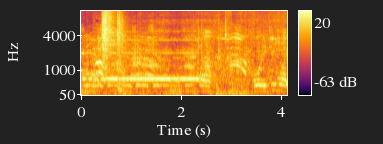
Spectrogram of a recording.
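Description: BMX starting gate: a steady electronic start tone sounds for about two seconds, and the gate drops with a loud bang just after the tone begins, starting the race.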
